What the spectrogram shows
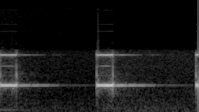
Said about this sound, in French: Il se consulte par téléphone. Et quand on appelle, ça donne ceci.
